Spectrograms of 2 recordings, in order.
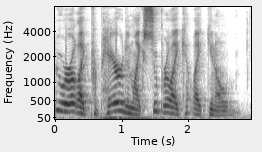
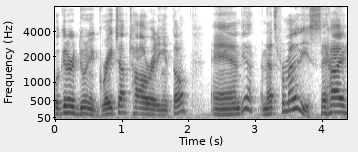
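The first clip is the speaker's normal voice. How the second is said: ordinary talk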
